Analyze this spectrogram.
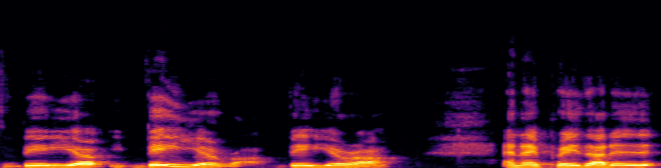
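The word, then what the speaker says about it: Vayera: I always forget how to pronounce it. Let me see. It's YERA.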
